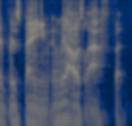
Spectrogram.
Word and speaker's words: Brisbane: city um it's BR it's a bit of a misleading especially because of the a but people here say it Brisbane bris I think every American come here and they say Brisbane and we always laugh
